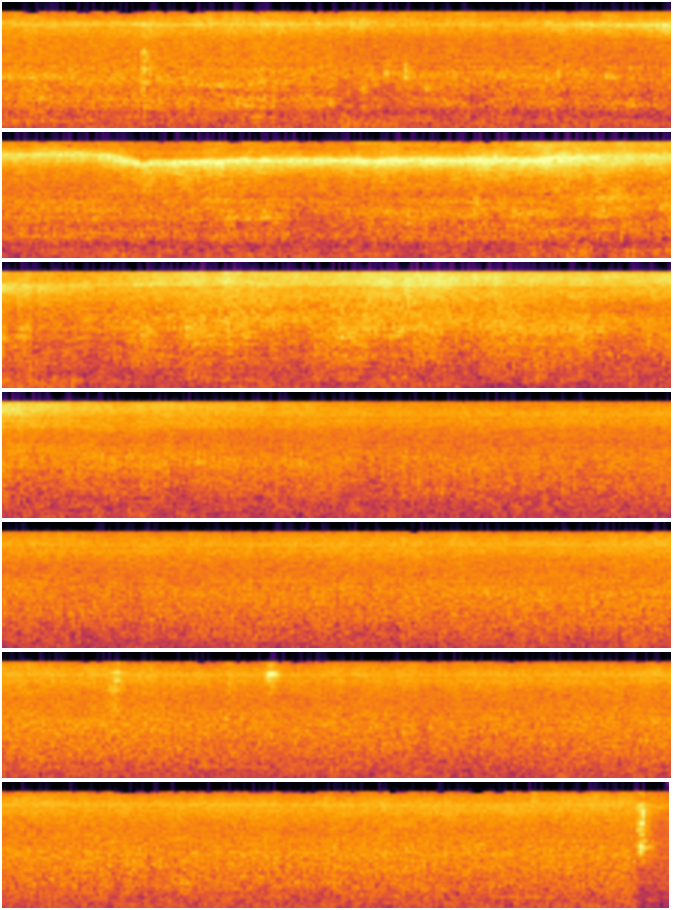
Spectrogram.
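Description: A shallow mountain stream rushing over rocks and boulders, a steady wash of noise.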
